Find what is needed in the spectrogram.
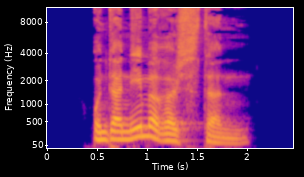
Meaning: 1. superlative degree of unternehmerisch 2. inflection of unternehmerisch: strong genitive masculine/neuter singular superlative degree
- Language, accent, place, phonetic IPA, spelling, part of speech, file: German, Germany, Berlin, [ʊntɐˈneːməʁɪʃstn̩], unternehmerischsten, adjective, De-unternehmerischsten.ogg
